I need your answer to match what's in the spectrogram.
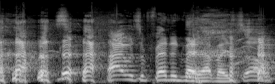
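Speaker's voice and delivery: high, loud words broken by laughter; cracking up at own joke; laughing hard. Real, not acted. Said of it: "Oh, I'm crying".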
